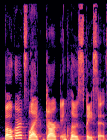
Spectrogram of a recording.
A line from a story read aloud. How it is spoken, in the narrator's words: said Professor Lupin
